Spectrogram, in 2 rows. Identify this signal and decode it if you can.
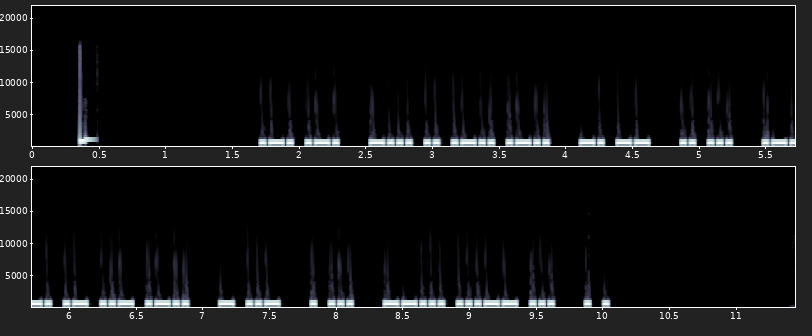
Morse code, heard as a keyed tone, about 36 wpm, 690 Hz. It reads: RR BILL NM IS PAUL TU ES 73S EE
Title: SOTA QSO Practice 35wpm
